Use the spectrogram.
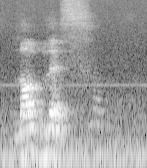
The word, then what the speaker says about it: Lovelace: And his name is interesting because it is pronounced in English, Loveless, without love.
